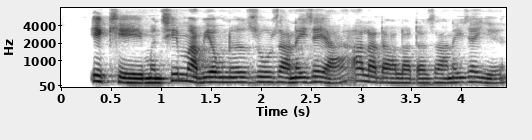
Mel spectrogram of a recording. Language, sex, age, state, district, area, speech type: Bodo, female, 30-45, Assam, Kokrajhar, rural, spontaneous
